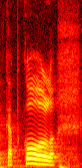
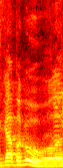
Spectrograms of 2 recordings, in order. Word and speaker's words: capicola: Italian American slang / pronunciation is a little different than it is in Italy. So yeah, the capicola or the capicolo. It's The gabagool.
